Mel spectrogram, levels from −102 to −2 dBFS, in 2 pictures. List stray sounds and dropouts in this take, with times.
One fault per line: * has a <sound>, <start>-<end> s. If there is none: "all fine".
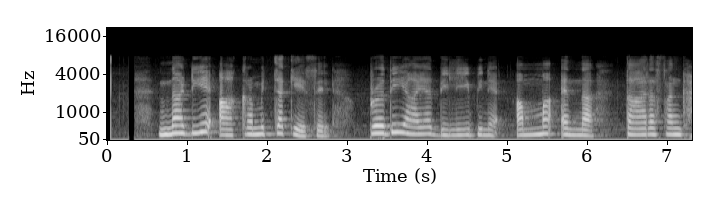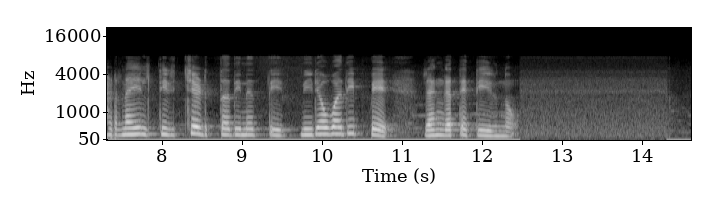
all fine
